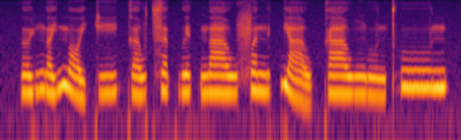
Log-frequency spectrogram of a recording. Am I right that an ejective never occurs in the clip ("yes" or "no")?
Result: yes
